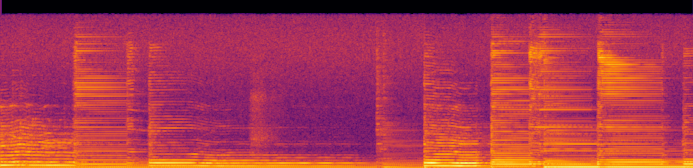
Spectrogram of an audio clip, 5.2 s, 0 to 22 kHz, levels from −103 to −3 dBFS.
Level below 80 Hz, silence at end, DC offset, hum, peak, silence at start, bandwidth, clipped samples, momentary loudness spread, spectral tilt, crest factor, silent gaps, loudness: -60 dBFS; 0 s; under 0.1%; none; 0 dBFS; 0 s; over 20 kHz; under 0.1%; 12 LU; -5 dB/octave; 14 dB; none; -15 LUFS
